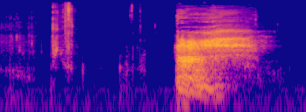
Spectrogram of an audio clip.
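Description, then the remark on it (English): A few soft, quick slurps of a second cup of coffee being sipped, followed by a loud, breathy exhale, with no talking. “Quick sip of coffee.”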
